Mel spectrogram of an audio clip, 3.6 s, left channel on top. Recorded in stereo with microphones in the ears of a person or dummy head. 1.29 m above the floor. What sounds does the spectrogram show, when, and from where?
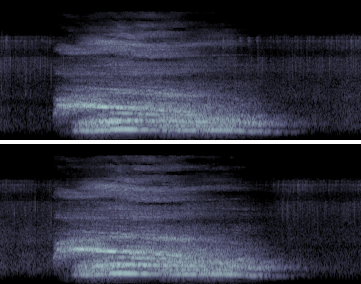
0.5 s a scream: 10° right (ahead or behind), 4 m; by 2.6 s 15° right (ahead or behind), 2 m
